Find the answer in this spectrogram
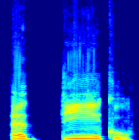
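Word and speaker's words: الديك: On dit ad diku. Ad diku.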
